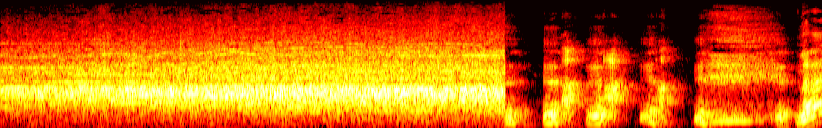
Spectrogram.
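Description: An edited-in sound effect under a title card: a loud, hissing swell with a few steady tones in it, which cuts off suddenly about two and a half seconds in, followed by men laughing.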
